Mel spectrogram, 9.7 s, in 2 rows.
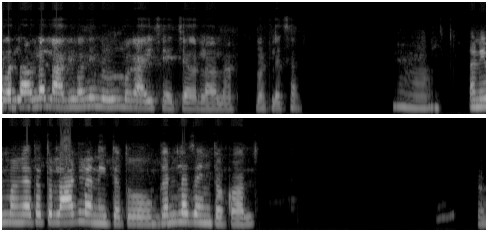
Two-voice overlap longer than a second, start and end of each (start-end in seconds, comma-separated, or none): none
